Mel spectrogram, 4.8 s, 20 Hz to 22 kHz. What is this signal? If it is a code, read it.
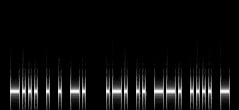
Morse code, heard as a keyed tone, about 20 wpm, 700 Hz. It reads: BEEN RIGHT
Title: Sentences from Top 1000 Words - Review Part 4 - 20wpm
